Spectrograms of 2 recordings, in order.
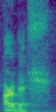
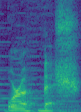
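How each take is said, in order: First: The first syllable does not sound like 'aura'. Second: The first syllable sounds like 'aura'. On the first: The speaker calls it wrong. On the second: The speaker calls it right.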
